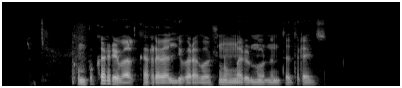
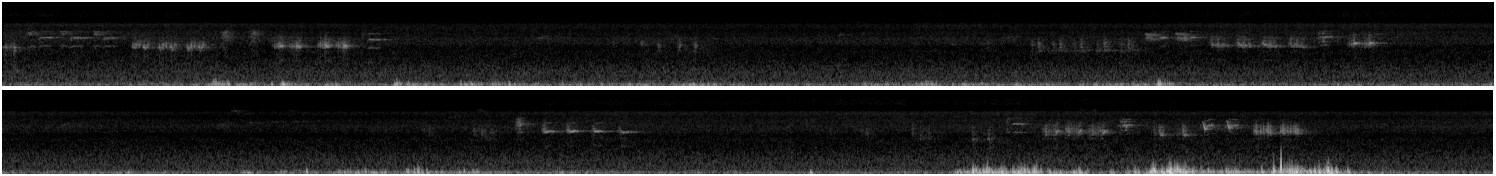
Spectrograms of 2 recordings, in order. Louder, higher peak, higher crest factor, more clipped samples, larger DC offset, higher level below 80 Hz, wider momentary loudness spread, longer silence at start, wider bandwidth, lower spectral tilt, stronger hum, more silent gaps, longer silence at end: first, -27 LUFS vs -32 LUFS; second, -6 dBFS vs -2 dBFS; second, 22 dB vs 30 dB; neither; neither; second, -58 dBFS vs -38 dBFS; second, 9 LU vs 20 LU; first, 0.7 s vs 0 s; second, 10 kHz vs 16.5 kHz; about the same, -6 dB/octave vs -6 dB/octave; neither; neither; first, 0.75 s vs 0 s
